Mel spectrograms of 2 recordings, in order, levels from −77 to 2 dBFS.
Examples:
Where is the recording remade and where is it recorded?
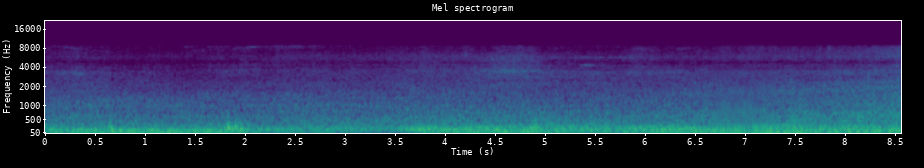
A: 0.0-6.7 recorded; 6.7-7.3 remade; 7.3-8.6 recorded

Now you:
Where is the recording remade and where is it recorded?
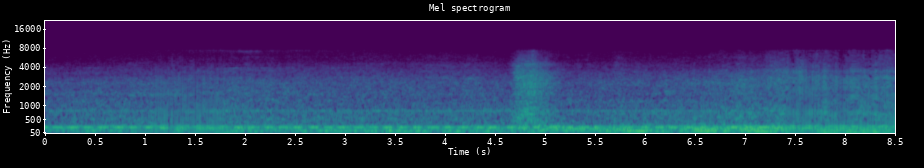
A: 0.0-1.1 recorded; 1.1-1.8 remade; 1.8-7.4 recorded; 7.4-8.5 remade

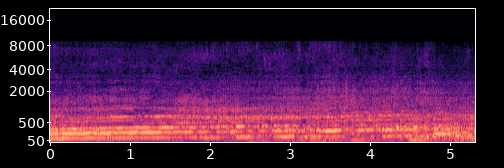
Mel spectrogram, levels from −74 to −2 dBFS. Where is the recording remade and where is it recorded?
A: 0.0-0.7 remade; 0.7-1.7 recorded; 1.7-4.8 remade; 4.8-5.3 recorded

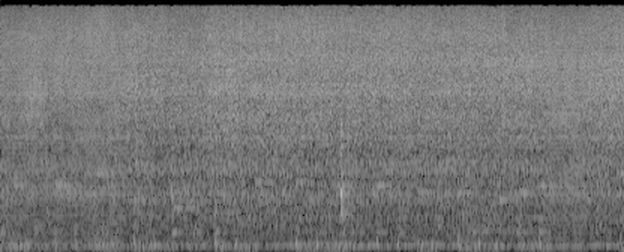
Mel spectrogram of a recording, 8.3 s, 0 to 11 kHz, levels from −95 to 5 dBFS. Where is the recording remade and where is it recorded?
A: 0.0-1.7 remade; 1.7-7.3 recorded; 7.3-7.8 remade; 7.8-8.3 recorded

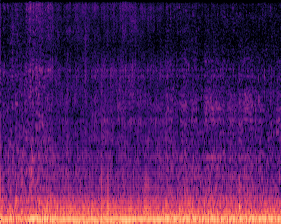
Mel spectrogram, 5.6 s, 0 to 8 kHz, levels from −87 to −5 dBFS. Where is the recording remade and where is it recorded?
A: 0.0-1.0 recorded; 1.0-3.3 remade; 3.3-5.6 recorded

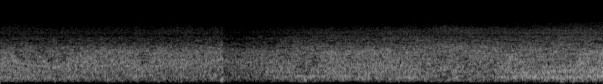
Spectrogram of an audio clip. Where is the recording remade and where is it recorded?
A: 0.0-2.7 remade; 2.7-3.2 recorded; 3.2-6.0 remade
